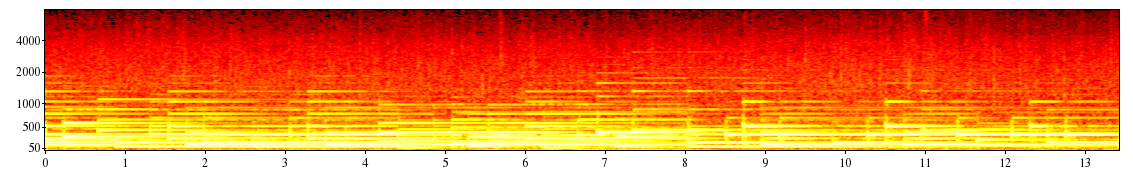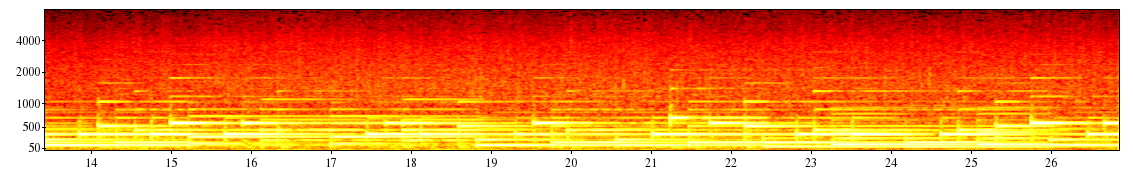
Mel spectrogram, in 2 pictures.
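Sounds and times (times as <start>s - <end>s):
piano napping music: 0.0s - 26.8s
rain: 0.0s - 26.8s.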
